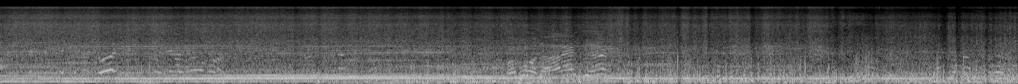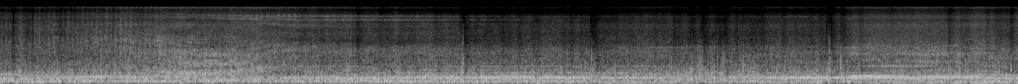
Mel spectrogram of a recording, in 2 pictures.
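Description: A motorboat's engine running steadily with a constant hum, over a rush of water and wind on the microphone.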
